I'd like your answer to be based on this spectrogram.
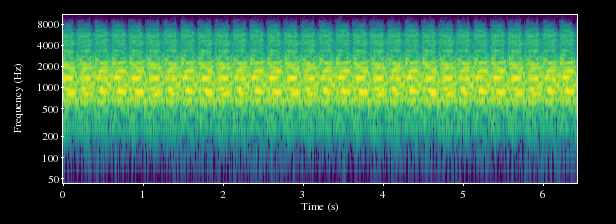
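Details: MRI scanner noise heard during imaging: loud, steady, rhythmic electronic buzzing pulses, about 140 a minute, without pause. This is a sample sound to prepare patients, including children, for a scan.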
